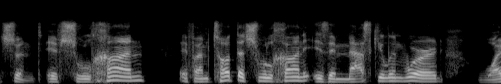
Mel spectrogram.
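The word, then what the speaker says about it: שולחן: Shulchan. And say it with Hebrew pronunciation, not with English pronunciation. U, ah. Okay, so keep your vowels, your mouth doesn't go all over the place, right?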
